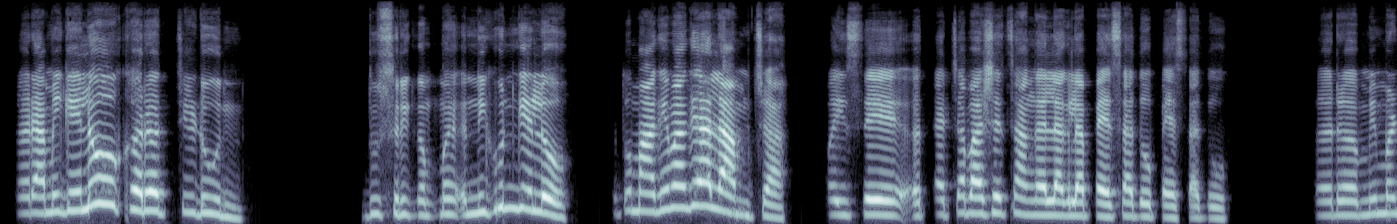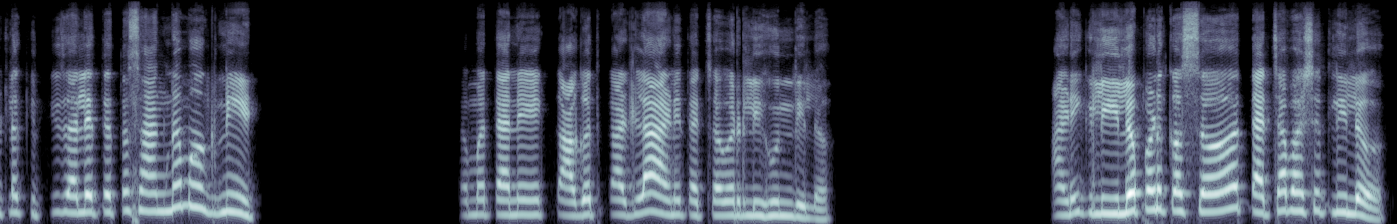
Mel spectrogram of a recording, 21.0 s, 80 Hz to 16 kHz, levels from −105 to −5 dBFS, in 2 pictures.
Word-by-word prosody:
तर 255 +1 -6
आम्ही 265 +2 +1
गेलो 300 +6 +1 0.2
खरंच 300 -2 +4
चिडून. 255 -8 -7 1.0
दुसरी 245 0 -6
कम 225 +2 -9 0.2
निघून 275 +7 -3
गेलो. 285 -9 +3 0.5
तो 300 - -11
मागे-मागे 315 +5 +2
आला 365 -5 +7
आमच्या. 215 -7 +2 0.4
पैसे 235 +1 -1 0.2
अ, 210 - -8
त्याच्या 240 +2 -8
भाषेत 260 0 +1
सांगायला 230 -3 0
लागला, 220 0 +1
पैसा 210 +1 0
दो, 205 0 -7
पैसा 185 -1 -7
दो. 175 -1 -10 0.7
तर 225 0 -9
अ, - - -5
मी 235 +1 -8
म्हटलं, 255 +1 -6
"किती 250 +4 -18
झाले 275 0 +2
ते 275 - 0
तर - - -4
सांग 290 -1 0
ना 345 +4 +1
मग 340 -8 0
नीट?" 270 -7 0 1.5
तर 225 - -18
मग 235 +1 -8
त्याने 235 0 0
एक 235 - -7
कागद 230 +1 -1
काढला 240 +4 0
आणि 235 -2 -1
त्याच्यावर 225 0 -4
लिहून 220 0 -3
दिलं. 180 -5 -6 1.7
आणि 230 +3 -3
लिहिलं 255 +2 +8
पण 315 0 +4
कसं 290 +2 +4
त्याच्या 275 +1 +3
भाषेत 295 -2 -2
लिहिलं. 245 -10 +1
250 Hz, 150 wpm, -22 LUFS, 225-285 Hz, 1.7 s, लिहिलं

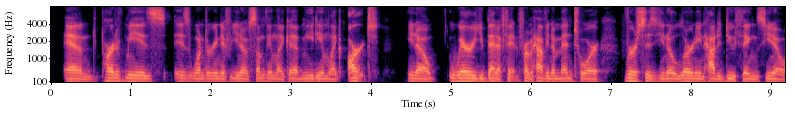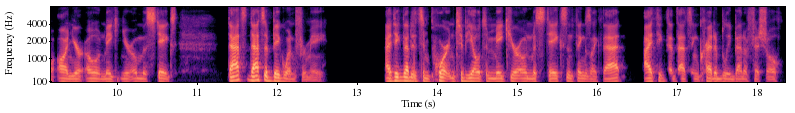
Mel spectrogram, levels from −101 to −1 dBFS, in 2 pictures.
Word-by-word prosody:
And 110 -3 0
part 125 -1 +1
of 125 +1 -6
me 120 -2 0
is 110 -2 +1
is 120 -1 -5
wondering 110 0 -3
if, 105 - -4
you 115 -2 -5
know, 110 -1 -1
something, 115 +2 -2
like, 105 -1 -5
a 110 -2 -1
medium 115 0 -3
like 100 -1 -4
art, - - +1 0.4
you 120 - -4
know, 110 -1 0 0.2
where 125 -1 +4
you 115 0 -1
benefit - - 0
from - - 0
having 115 -3 +1
a - - -1
mentor 110 -2 -2 0.3
versus, 120 -3 +1
you 110 - -3
know, 110 -1 +1
learning 115 -1 0
how 110 - +2
to 105 - -4
do 110 +2 -3
things, 105 0 -3
you 110 - -1
know, 100 -2 -2
on 115 -2 +1
your 105 0 -2
own, 115 -2 -1
making 105 0 -3
your 110 - -5
own 115 - -5
mistakes. 110 -2 +1 0.7
That's 160 +3 +8
that's 165 +1 +7
a 160 - +6
big 135 -2 +4
one 105 -3 -2
for 90 -2 -7
me. 85 -1 -11 0.7
I - - +5
think 140 0 +4
that 135 -2 +7
it's 120 -1 0
important 125 +5 +2
to 140 - +1
be 125 +1 0
able 120 - +3
to 115 - -6
make 115 -1 0
your 115 -2 +1
own 115 -1 -2
mistakes 110 +2 +1
and 115 -4 -5
things 115 -3 -3
like 100 -1 -8
that, - - +2 0.3
I - - +6
think - - -8
that - - -5
that's - - -1
incredibly 110 -3 -2
beneficial. - - -4
115 Hz, 235 wpm, -25 LUFS, 110-120 Hz, 0.7 s, That's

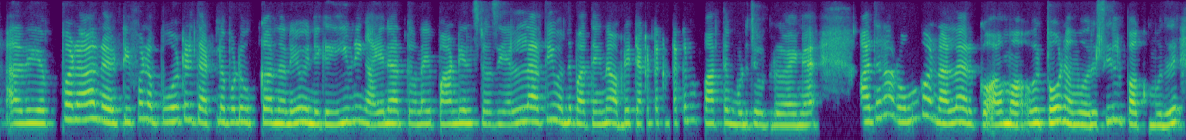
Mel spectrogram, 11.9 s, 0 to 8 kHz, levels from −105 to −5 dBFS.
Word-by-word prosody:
அது 250 0 +1 0.2
எப்போடா 310 +6 0
அந்த 300 -4 +1 0.2
டிஃபன 310 +4 -1
போட்டு 285 +3 0
தட்டில 255 +2 -2
போட்டு 270 +1 -1
உட்கார்ந்தோனேயும், 260 0 +1
இன்னைக்கு 235 -1 +2
ஈவினிங் 270 -1 -1
அய்யனார் 245 +2 +1
துணை, 240 +1 -2
பாண்டியன் 245 +1 +1
ஸ்டோர்ஸ், 235 -2 -7
எல்லாத்தையும் 280 +3 0
வந்து 265 0 0
பார்த்தீங்கன்னா, 240 +2 0
அப்படியே 250 +2 -2
டக்கு 250 +1 -3
டக்கு 260 -1 -8
டக்குன்னு 290 +4 -8
பார்த்து 250 0 -1
முடிச்சுட்டுருவேங்க, 220 -1 -2 0.6
அதெல்லாம் 350 +7 -3
ரொம்ப 320 +8 -4 0.2
நல்லாருக்கும், 245 -2 +2
ஆமா 235 -1 +6 0.2
இப்போ 260 +1 +5
நம்ம 230 -2 +2
ஒரு 225 - +1
சீரியல் 290 +1 -5
பார்க்கும்போது, 225 -1 0
250 Hz, 160 wpm, -23 LUFS, 235-275 Hz, 0.6 s, ஆமா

